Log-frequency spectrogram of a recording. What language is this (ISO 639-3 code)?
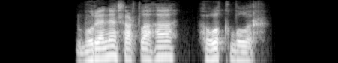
bak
